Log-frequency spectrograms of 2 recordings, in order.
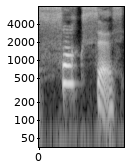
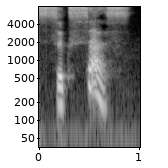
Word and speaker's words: success: Okay, and it is stressed on the second syllable. Okay, so it's not success, it is success.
